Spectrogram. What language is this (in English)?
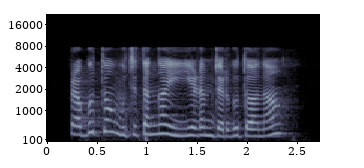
Telugu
